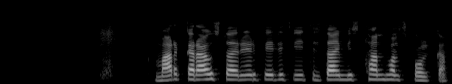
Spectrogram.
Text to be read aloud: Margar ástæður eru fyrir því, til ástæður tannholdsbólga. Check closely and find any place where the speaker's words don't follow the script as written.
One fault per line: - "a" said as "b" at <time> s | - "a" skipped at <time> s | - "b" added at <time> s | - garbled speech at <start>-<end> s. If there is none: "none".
- "ástæður" said as "dæmis" at 3.3 s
